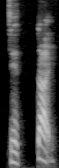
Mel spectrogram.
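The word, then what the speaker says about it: ぜったい: 자으 시 자시 자시 절대는 제을 타이 제따 제따 타 행이 뒤에 오죠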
